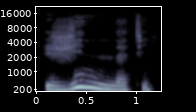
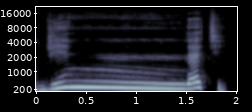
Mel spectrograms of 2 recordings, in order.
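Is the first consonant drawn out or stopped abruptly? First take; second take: drawn out; stopped. First: The first consonant is drawn out with flowing sound. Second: The first consonant is stopped abruptly without flowing. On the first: The speaker calls it wrong. "il ne faut pas le rendre rihu et ne pas prononcer jinnati, surtout pas" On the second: The speaker calls it right. "le bloquer, il ne faut pas euh, lui faire écouler le son"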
